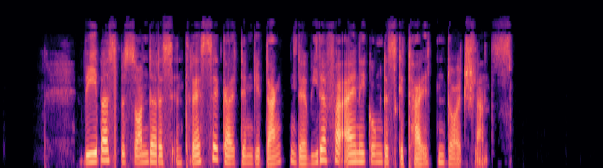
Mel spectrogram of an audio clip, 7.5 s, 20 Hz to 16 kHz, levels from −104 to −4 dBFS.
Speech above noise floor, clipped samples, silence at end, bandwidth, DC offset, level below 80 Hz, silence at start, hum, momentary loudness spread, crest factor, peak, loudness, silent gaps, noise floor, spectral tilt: over 68 dB; under 0.1%; 1.15 s; 10 kHz; under 0.1%; -60 dBFS; 1.05 s; none; 10 LU; 22 dB; -2 dBFS; -22 LUFS; none; under -90 dBFS; -4.5 dB/octave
